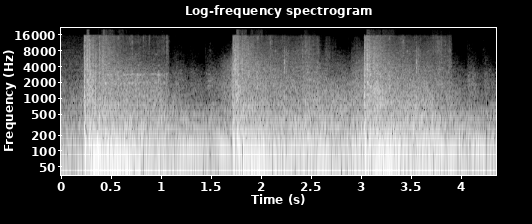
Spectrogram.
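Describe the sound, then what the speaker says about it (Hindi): Three heavy booming blasts from rocket strikes on military posts near the Israel–Lebanon border, each a deep explosion followed by rumbling decay, spaced about a second and a half apart. "लेबनान और इजराइल की सीमा के पास मौजूद कुछ फौजी ठिकानों पर धमाके होते दिखाई दिए"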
